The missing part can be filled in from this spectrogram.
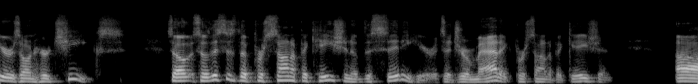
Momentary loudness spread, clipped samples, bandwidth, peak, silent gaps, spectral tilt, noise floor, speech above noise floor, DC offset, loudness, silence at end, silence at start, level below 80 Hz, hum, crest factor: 11 LU; under 0.1%; 11.5 kHz; -6 dBFS; 1.33-1.38 s; -5.5 dB/octave; -65 dBFS; 39 dB; under 0.1%; -26 LUFS; 0 s; 0 s; -70 dBFS; none; 20 dB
